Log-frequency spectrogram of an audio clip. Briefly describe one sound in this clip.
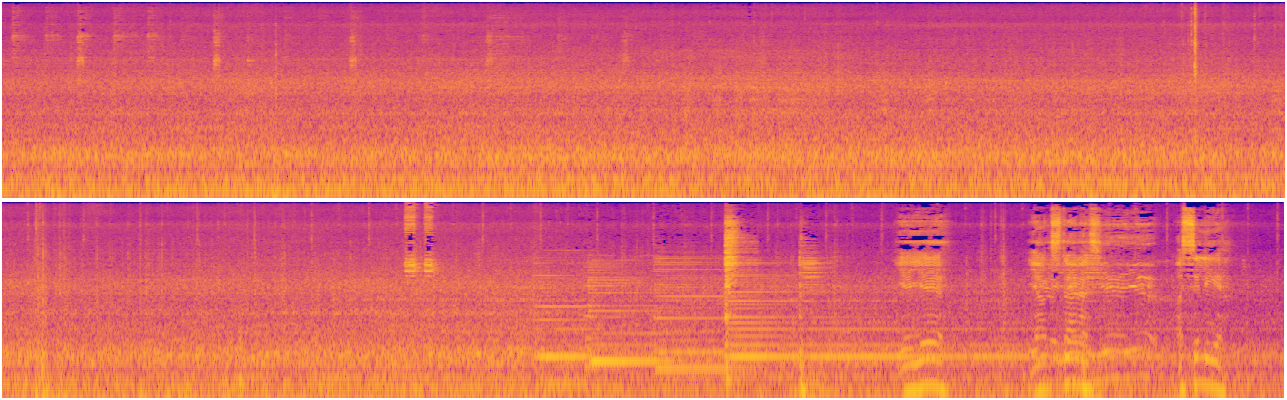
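A car engine hums steadily with tyres rumbling on the road, heard from inside the car.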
